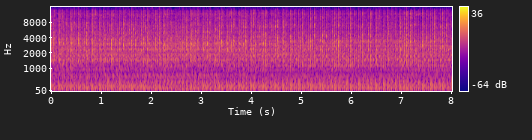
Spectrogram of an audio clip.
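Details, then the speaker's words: Motorcycle with Vance & Hines exhaust, first start of the day after wiring work: even, steady idle thump about three beats a second after cold start, no knocks or rattles; healthy engine, normal cold start idle. "hey just start cuz hasn't been started today it's going to be started at cold start hey cold start"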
